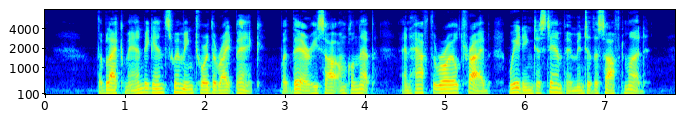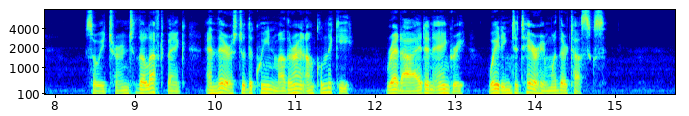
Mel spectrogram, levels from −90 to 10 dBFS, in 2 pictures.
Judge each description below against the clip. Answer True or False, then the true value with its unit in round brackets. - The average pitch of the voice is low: True (120 Hz)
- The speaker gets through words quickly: True (210 wpm)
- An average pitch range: True (3.6 semitones)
